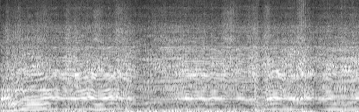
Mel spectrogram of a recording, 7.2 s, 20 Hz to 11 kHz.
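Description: Honda Transalp 750's parallel-twin engine pulling steadily under throttle through soft sand, its pitch rising and falling a little.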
